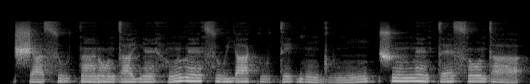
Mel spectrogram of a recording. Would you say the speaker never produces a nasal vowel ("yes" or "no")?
no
